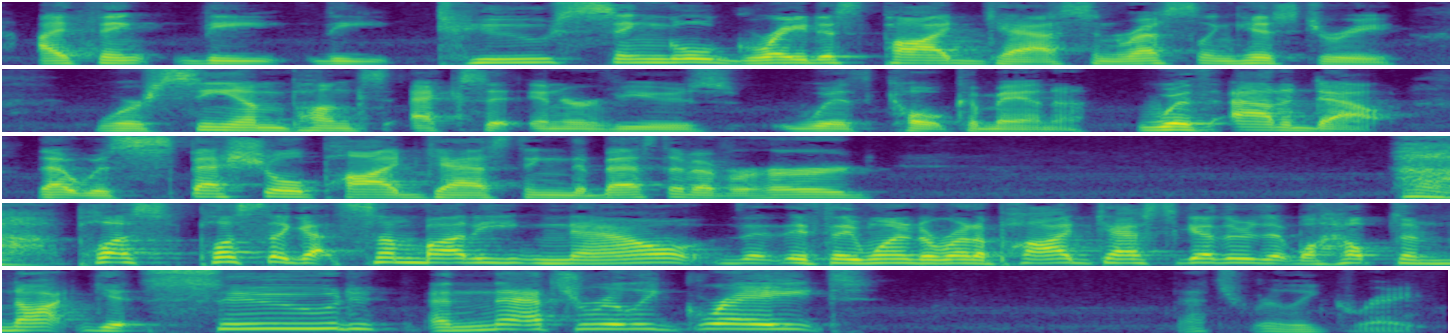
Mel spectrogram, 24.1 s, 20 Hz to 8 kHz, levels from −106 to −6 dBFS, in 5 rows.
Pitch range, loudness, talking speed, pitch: 115-185 Hz, -21 LUFS, 150 wpm, 145 Hz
